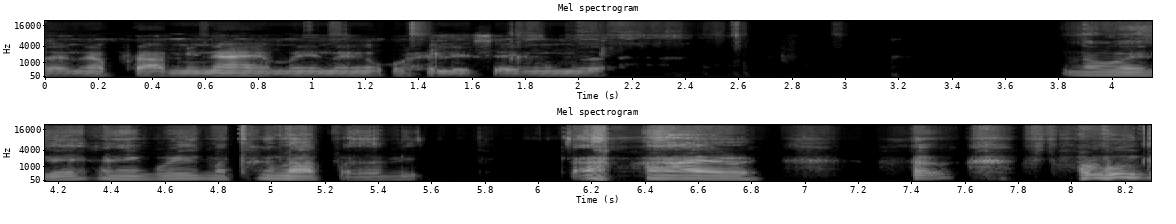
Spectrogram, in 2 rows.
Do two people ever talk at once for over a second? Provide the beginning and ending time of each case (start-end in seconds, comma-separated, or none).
none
